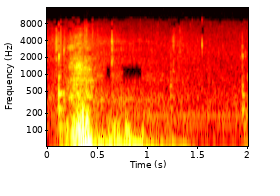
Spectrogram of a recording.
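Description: A man's heavy breath out close to a podium microphone, loudest about half a second in and fading within a second.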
